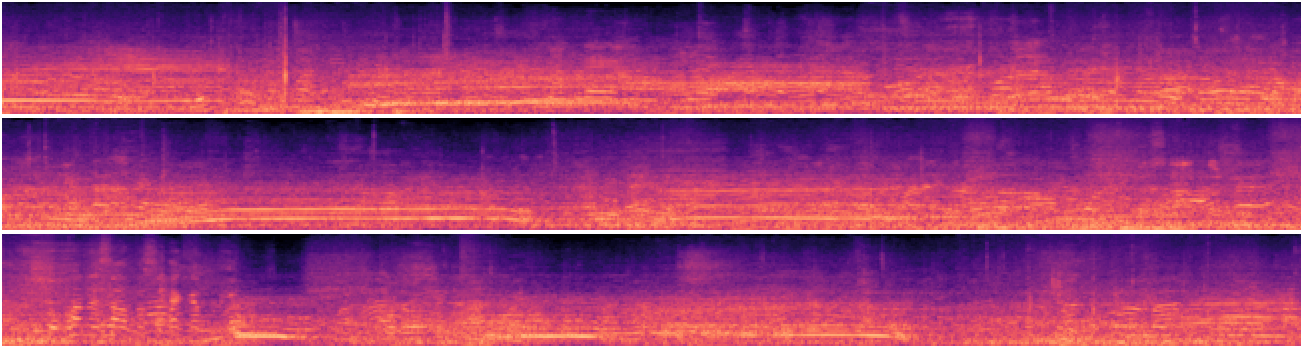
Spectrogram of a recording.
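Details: Female Rambon cow at a cattle market, offered for sale; a series of low, drawn-out, arching moos repeated every few seconds, with steady crowd chatter and market bustle in the background.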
